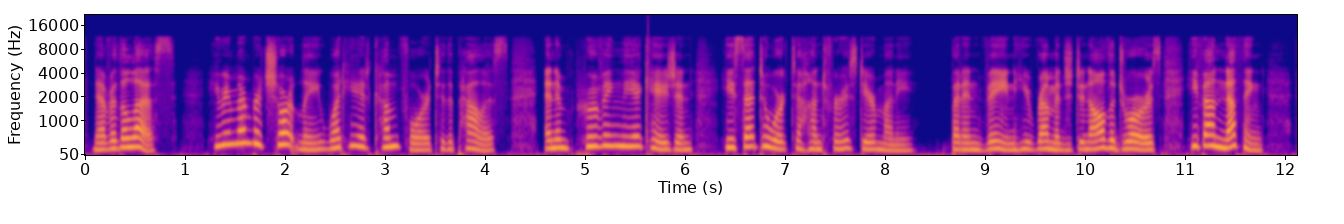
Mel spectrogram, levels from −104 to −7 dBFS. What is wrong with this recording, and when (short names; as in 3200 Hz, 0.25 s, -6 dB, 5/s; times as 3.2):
5.63 pop -23 dBFS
